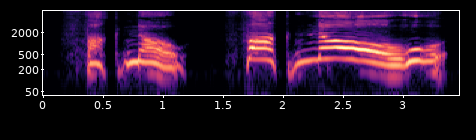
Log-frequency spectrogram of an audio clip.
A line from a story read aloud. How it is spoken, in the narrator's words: Douglas, shout-whispering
